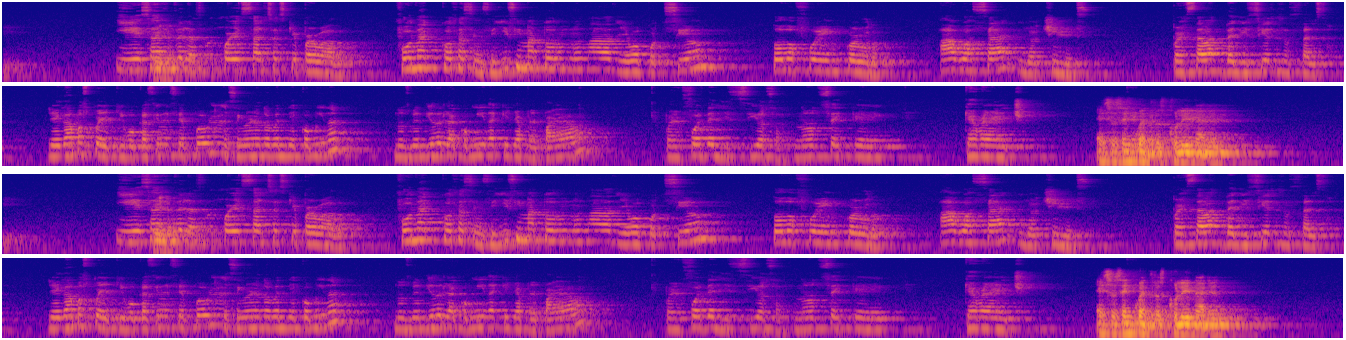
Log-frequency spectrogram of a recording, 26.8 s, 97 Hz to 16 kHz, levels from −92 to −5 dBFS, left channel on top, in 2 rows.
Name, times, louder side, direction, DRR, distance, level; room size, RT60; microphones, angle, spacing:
voice 1, 1.1-3.5 4.0-7.1 7.7-8.8 9.4-10.8 11.7-13.2 13.9-16.8 17.3-19.3 20.1-22.3 23.0-23.7 24.7-24.8, left 1 dB, 10° left, 5 dB, 0.9 m, -38 dB
voice 2, 24.4-25.6, right 2 dB, 40° right, 6 dB, 0.9 m, -28 dB
20.0 x 9.8 x 3.3 m, 1.1 s
head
